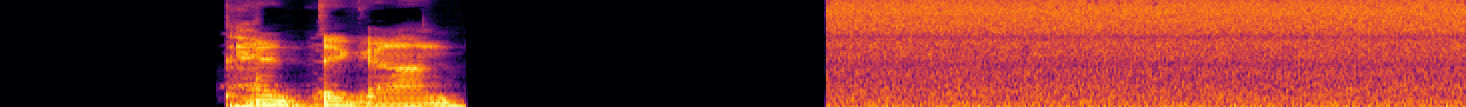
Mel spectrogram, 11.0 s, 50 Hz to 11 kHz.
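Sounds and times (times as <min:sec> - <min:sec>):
steady static hiss: 0:06.2 - 0:11.0.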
